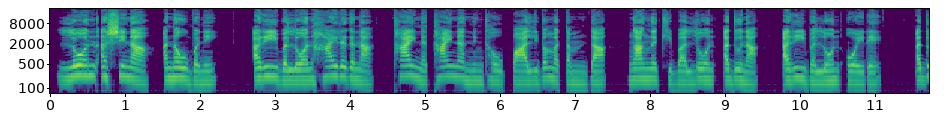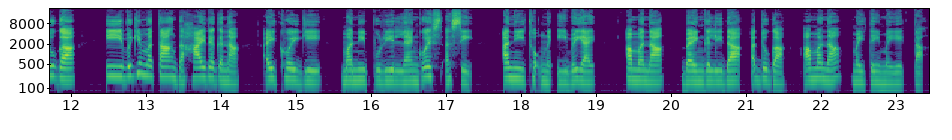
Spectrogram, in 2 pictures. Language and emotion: Manipuri, neutral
